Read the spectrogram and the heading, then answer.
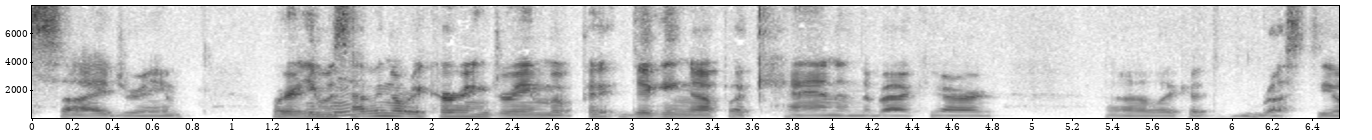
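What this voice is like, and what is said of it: Usual voice. Nothing is said of it.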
